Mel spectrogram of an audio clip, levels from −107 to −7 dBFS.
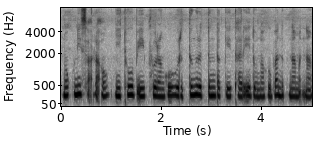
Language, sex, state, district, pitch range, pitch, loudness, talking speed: Garo, female, Meghalaya, West Garo Hills, 205-230 Hz, 215 Hz, -14 LUFS, 130 wpm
